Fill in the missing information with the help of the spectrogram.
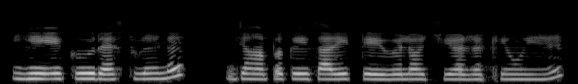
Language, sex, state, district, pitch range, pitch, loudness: Hindi, female, Andhra Pradesh, Chittoor, 240-260 Hz, 245 Hz, -25 LUFS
